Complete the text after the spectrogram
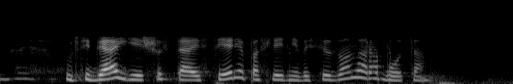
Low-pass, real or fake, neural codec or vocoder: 3.6 kHz; fake; codec, 16 kHz, 0.8 kbps, ZipCodec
